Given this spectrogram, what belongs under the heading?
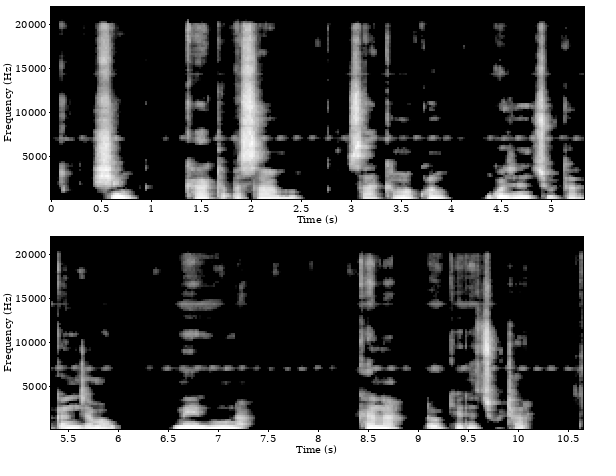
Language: Hausa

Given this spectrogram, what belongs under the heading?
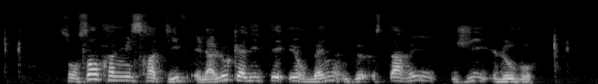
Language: French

